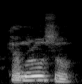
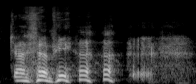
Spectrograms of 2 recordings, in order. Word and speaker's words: Casemiro: Cameroso. Casemiro, sorry. Casemiro.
